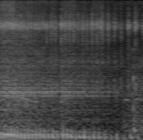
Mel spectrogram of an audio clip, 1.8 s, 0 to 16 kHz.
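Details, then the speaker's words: Honda Vario 125 FI scooter, before injector and throttle body service: revs with coarse, gravelly roughness and white exhaust smoke; rough running, possibly worn piston from late oil changes and dirt, cause unconfirmed. "kasar pada mesin diiringi dengan keluarnya asap putih mungkin dikiranya dari bagian CVT"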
